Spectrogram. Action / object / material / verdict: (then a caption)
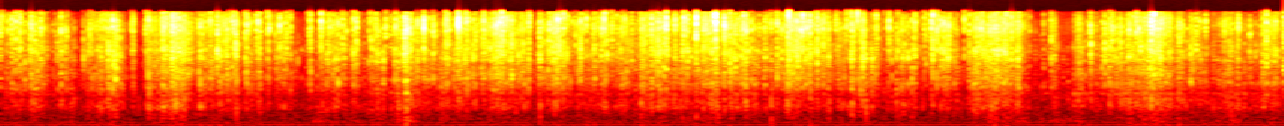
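scrape / thin plastic bag / plastic / none. A thin, empty white plastic pharmacy bag with blue print is held in both hands, crumpled and rubbed between fingertips with long painted nails. It makes a dense, continuous bright crinkling and crackling that rises and falls in intensity throughout, over a faint steady low hum.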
